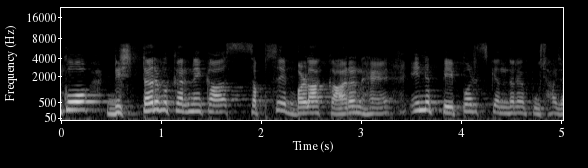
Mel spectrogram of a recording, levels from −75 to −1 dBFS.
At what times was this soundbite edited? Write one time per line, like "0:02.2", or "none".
none

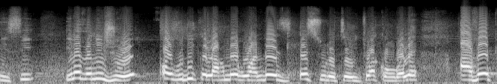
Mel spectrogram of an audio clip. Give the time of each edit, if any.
0:01.6

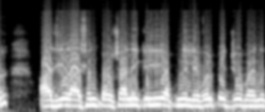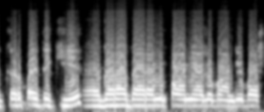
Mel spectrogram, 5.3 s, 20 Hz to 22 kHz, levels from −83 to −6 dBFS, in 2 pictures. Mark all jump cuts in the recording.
0:03.6

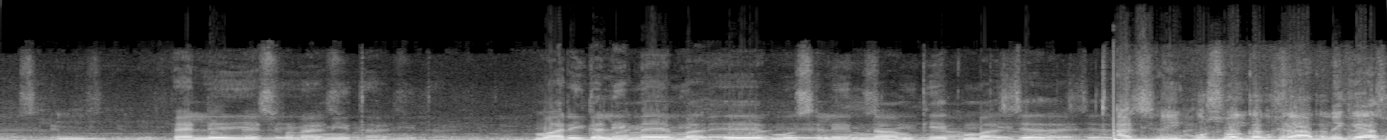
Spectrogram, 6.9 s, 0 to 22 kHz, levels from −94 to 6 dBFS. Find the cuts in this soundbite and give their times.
0:05.8

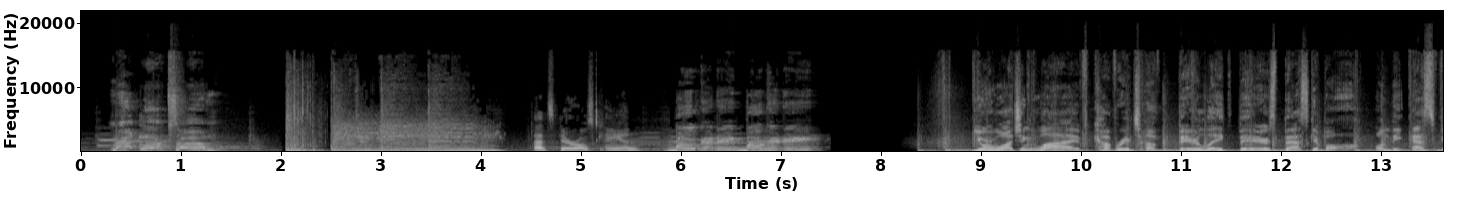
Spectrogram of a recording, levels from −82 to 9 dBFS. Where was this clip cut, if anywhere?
none

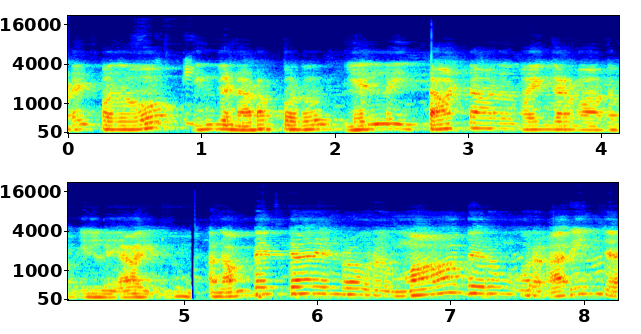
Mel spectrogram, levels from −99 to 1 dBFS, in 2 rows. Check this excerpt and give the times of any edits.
0:05.1

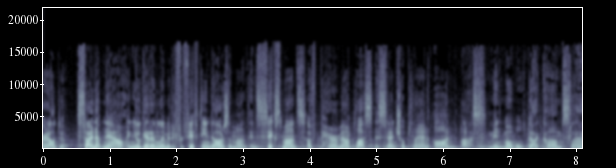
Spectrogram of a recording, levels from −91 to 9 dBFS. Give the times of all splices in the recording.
none

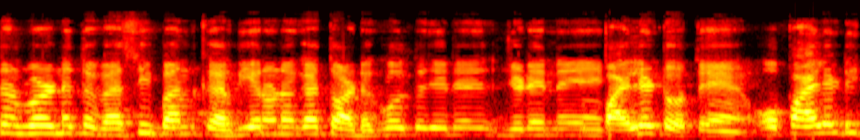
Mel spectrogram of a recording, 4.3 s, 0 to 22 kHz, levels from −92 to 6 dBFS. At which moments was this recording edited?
0:02.9

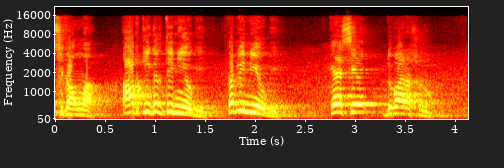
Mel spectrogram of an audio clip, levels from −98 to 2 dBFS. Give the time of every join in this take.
none

